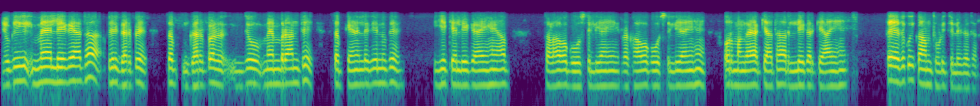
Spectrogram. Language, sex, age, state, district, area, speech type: Urdu, male, 18-30, Uttar Pradesh, Saharanpur, urban, conversation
